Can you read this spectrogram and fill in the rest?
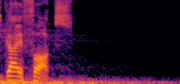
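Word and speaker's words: Guy Fawkes: His name is Guy Fox. That's how it's pronounced.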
